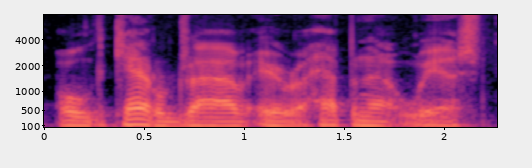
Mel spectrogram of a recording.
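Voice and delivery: ordinary talk, nothing marked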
